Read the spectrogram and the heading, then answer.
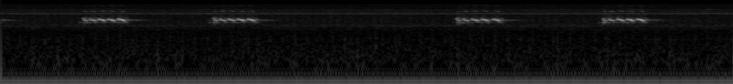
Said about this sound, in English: And my crickets generally are calling either, you know, like immediately after dusk or right before dawn.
